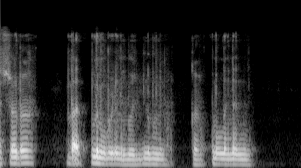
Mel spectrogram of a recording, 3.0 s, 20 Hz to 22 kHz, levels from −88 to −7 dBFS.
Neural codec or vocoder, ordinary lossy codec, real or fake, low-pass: autoencoder, 22.05 kHz, a latent of 192 numbers a frame, VITS, trained on one speaker; Opus, 24 kbps; fake; 9.9 kHz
